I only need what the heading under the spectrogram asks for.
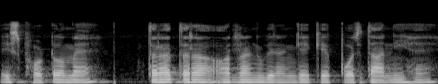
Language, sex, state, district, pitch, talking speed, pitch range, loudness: Hindi, male, Jharkhand, Deoghar, 105 Hz, 150 wpm, 105-110 Hz, -19 LUFS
